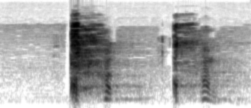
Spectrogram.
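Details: A woman coughing: two harsh, forceful coughs about a second apart, each with a short trailing second push.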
